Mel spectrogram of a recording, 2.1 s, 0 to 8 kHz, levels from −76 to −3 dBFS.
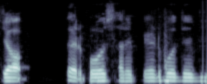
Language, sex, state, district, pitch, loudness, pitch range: Hindi, male, Rajasthan, Bikaner, 125 Hz, -19 LUFS, 120-125 Hz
